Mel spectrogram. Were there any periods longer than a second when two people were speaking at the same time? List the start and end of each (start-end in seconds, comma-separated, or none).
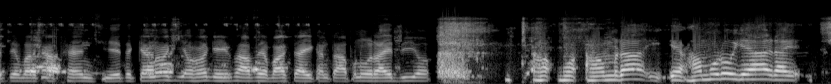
none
